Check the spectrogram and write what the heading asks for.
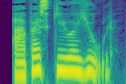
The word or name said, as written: arbejdsgiverjul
